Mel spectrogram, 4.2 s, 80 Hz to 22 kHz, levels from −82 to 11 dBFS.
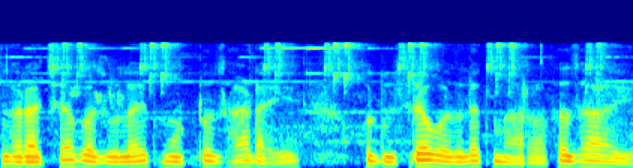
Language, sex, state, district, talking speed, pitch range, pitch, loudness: Marathi, male, Maharashtra, Solapur, 185 wpm, 120-130 Hz, 125 Hz, -18 LUFS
